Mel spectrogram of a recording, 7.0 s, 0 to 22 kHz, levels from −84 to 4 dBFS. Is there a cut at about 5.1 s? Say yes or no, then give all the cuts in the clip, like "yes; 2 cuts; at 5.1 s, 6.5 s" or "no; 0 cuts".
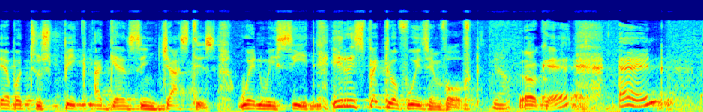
yes; 1 cut; at 5.1 s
